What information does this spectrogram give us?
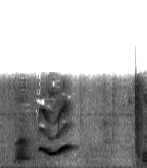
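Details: Three-year-old male yellow-fronted amazon parrot kept as a pet, which talks and sings, giving a clear whistled note that dips and then rises, between short breathy sounds.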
